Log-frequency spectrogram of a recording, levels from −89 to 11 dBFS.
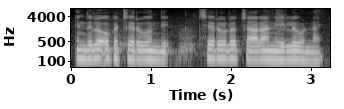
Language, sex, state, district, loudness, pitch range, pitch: Telugu, male, Telangana, Mahabubabad, -17 LUFS, 115-130 Hz, 125 Hz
